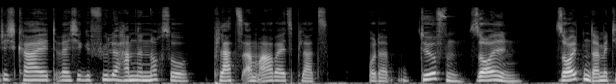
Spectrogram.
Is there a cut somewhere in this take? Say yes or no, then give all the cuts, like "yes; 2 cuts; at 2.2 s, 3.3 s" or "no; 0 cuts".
yes; 1 cut; at 2.0 s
